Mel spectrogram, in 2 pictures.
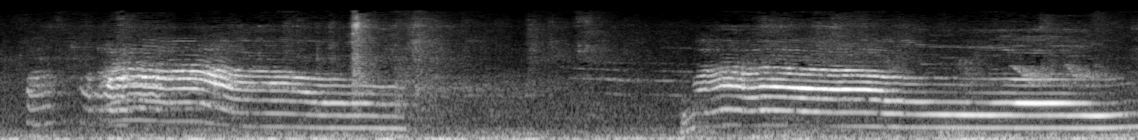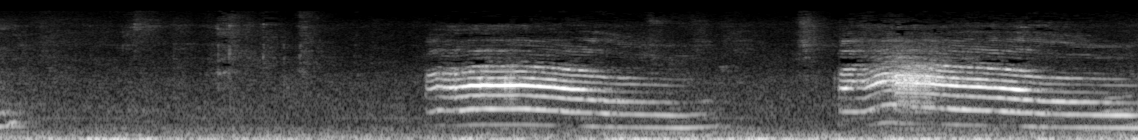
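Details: Singing-style growling from Siamese cats during grooming and play: four long, harmonic, moaning calls, each about one to two and a half seconds with a slight downward slide, separated by short quiet gaps.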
